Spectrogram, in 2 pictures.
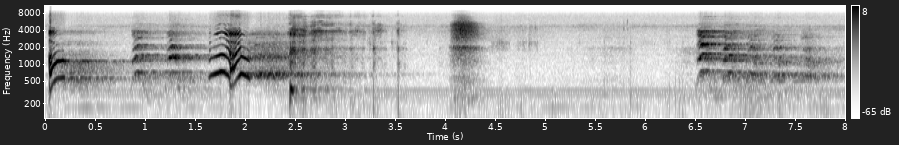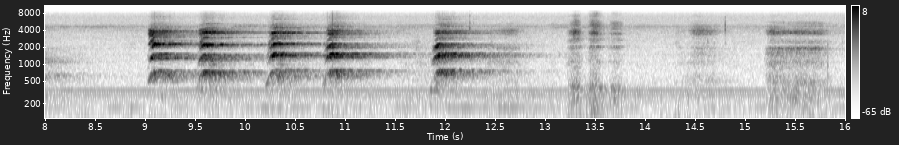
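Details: Female dog at night whose bark resembles a sea lion's: hoarse, honking barks with strong harmonics, delivered in clusters of rapid repeats separated by short pauses, with a steady low hum in the background.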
